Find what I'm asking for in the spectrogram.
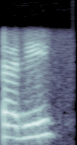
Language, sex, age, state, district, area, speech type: Kannada, female, 60+, Karnataka, Kolar, rural, conversation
